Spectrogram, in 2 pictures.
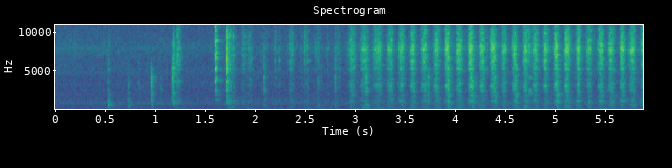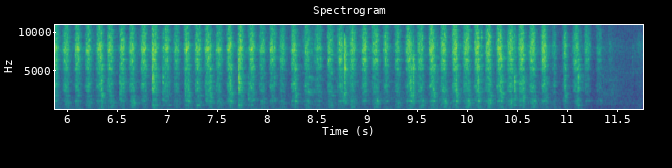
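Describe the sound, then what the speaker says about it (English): Excess bolt ends poking up under a gun safe's mounting plate in a car are cut off, giving close, steady rapid rasping strokes that build up after a few scattered scrapes. "Now I'm just going to cut off the excess bolt that sticks up through the bottom of the plate on each nut."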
